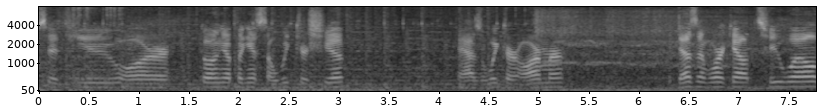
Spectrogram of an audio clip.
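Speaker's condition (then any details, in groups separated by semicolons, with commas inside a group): No condition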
